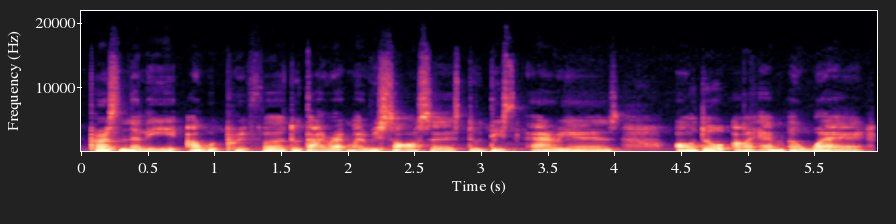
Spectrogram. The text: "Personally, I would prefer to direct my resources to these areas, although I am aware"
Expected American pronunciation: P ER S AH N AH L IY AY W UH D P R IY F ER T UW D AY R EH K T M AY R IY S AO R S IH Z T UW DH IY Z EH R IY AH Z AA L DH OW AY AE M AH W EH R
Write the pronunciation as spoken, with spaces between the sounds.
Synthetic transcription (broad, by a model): P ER S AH N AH L IY AY W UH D P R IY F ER T UW D AY R EH K T M AY R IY S AO S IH S T UW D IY S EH R IY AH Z AA L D OW AY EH M AH W EH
